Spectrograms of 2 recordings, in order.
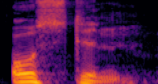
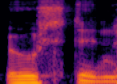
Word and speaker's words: Osten: Is it with an O or with an, it's probably with an O, isn't it? – Osten, maybe? – It's Osten. – Osten, there we go.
